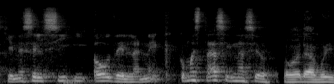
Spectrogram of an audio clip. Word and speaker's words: Lanek: precursor o como premisa se pronuncia lanc o lanc la empresa es una buena pregunta porque nosotros hicimos lanec pero ahí me puedo ir por el lado de dónde viene lanec viene de René lanec que es otra un apellido ahí les puedo contar después cuando entremos más por qué nos llamamos así Y ese sí creo que se pronuncia lanec Así que un poco a gusto consumidor pero en general lanec hasta el anex no han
